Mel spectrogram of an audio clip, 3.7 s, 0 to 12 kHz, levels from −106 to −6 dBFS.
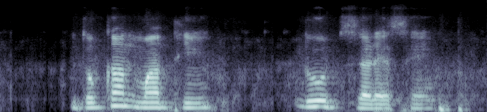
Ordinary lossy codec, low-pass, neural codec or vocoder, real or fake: Opus, 24 kbps; 7.2 kHz; codec, 16 kHz, 4.8 kbps, FACodec; fake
